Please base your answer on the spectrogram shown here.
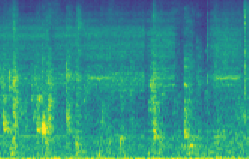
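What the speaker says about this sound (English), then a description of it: "That's my dog drinking water." A dog laps water from a bowl in a quiet room, soft repeated wet laps at a steady rhythm, faint and close.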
